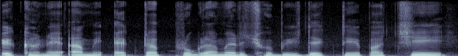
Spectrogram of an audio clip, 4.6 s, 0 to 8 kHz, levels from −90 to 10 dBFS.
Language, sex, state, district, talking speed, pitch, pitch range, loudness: Bengali, male, West Bengal, Alipurduar, 90 wpm, 125 Hz, 120-135 Hz, -17 LUFS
